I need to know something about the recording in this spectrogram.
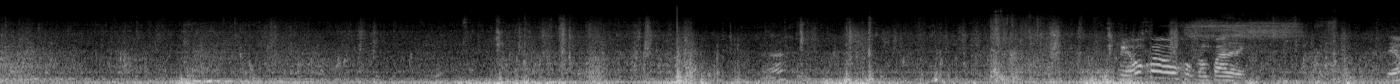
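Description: Waves slap against a boat's hull.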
